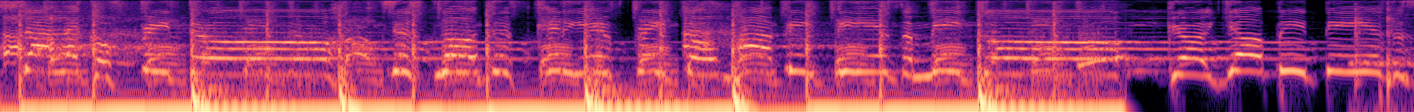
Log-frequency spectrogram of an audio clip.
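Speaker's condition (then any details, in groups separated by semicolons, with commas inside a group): No condition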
